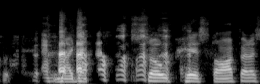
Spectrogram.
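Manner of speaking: laughing while telling it. Real, not acted. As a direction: chuckle through the words. Laughs through the bowling story.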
